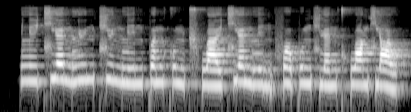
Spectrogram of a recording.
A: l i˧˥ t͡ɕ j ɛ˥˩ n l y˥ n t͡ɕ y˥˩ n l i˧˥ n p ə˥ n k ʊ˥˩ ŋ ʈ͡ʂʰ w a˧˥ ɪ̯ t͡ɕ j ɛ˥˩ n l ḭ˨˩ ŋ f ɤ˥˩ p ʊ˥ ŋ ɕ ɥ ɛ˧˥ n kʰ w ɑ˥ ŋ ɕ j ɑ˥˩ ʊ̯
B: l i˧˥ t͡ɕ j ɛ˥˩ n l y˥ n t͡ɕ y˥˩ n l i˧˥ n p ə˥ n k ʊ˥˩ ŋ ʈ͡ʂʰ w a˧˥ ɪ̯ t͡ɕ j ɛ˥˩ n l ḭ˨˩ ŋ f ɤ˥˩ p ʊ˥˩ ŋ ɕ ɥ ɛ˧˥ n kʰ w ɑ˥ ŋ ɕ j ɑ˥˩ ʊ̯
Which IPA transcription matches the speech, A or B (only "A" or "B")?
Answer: A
